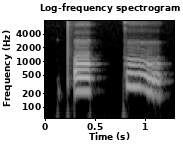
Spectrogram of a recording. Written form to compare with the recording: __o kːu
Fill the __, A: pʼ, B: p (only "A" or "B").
A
